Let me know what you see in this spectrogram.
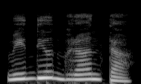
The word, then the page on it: ವಿದ್ಯುದ್ಭ್ರಾಂತ: vidyudbhrānta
